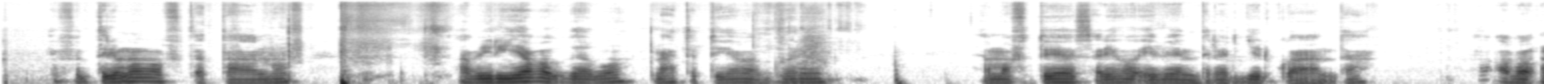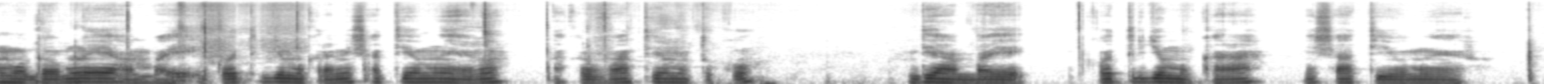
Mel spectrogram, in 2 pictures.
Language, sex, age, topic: Kinyarwanda, male, 18-24, government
